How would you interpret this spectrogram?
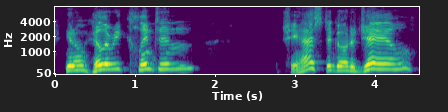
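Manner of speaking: a light Trump imitation, tune lifting at the end; Trump impression. Mocking Trump's speaking style with a sing-song rise. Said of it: "sing-songing upward inflection".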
